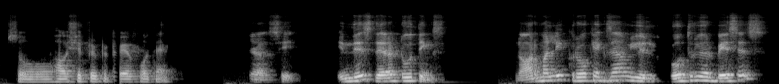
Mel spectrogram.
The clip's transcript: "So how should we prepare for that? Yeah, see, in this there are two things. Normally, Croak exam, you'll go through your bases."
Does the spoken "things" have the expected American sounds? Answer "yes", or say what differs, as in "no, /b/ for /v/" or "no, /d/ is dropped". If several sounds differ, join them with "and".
no, /t/ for /θ/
